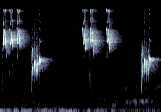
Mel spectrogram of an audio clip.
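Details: Grey-cheeked bulbul song, played to stir quiet bulbuls into singing: quick high chattering bursts followed by a sharp downward whistle, repeated twice, with faint low rumbling beneath.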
